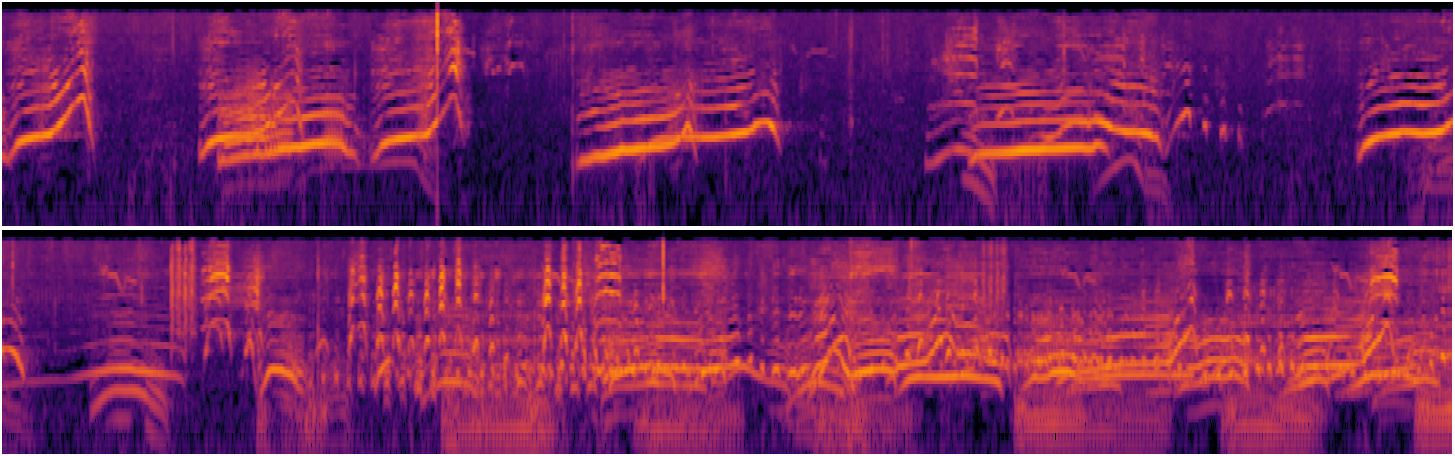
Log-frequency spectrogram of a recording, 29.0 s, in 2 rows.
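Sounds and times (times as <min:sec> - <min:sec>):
hyenas calling: 0:15.5 - 0:29.0
hyenas cackling: 0:16.5 - 0:29.0.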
